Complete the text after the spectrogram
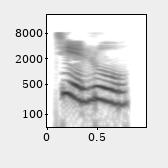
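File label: "介入", Mandarin Chinese; chinese-flashcards; hsk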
